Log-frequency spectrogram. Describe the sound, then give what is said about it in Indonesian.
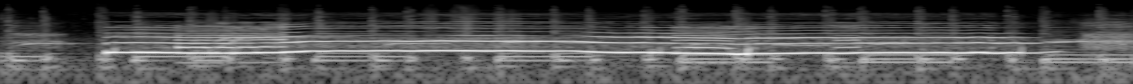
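A bright, cheerful music box tune plays without voices: a sustained, high melody line rides over a bouncy, repeating pattern of lower notes and light ticking accents, steady and fairly loud for about five seconds. “suka mainan kotak musik. Bunyi musik riang segera terdengar.”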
